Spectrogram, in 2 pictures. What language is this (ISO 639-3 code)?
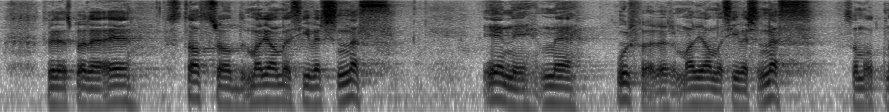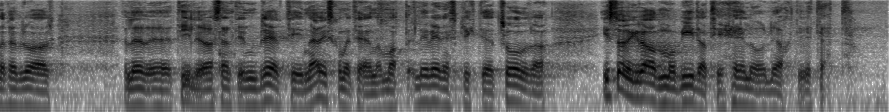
nor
